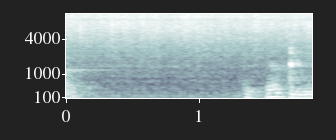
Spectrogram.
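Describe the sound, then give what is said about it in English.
Sausage sizzling in a pan as it fries until its edges brown and turn crispy: a steady, bright hiss of frying fat runs throughout, with a few brief tonal clinks or squeaks near the end. “After about 10, maybe 15 minutes, after the edges of the sausage had browned and turned crispy, he deemed it ready.”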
